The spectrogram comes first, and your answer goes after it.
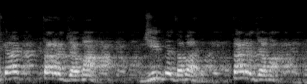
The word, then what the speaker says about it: ترجمہ: सही तलफ़्फ़ुज़ ترجمہ نہیں ہے، ترجمہ نہ کہا کیجیے، صحیح تلفظ کیا ہے؟ ترجمہ، جیم پہ زبر ہے، ترجمہ۔ وضو نہ کہا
